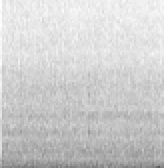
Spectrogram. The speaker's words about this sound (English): Traffic.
